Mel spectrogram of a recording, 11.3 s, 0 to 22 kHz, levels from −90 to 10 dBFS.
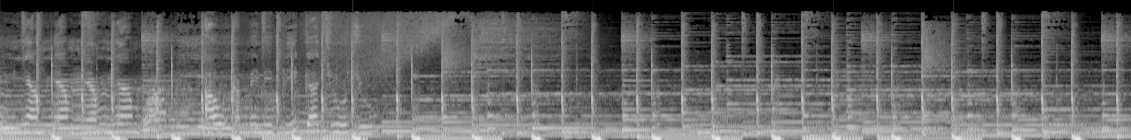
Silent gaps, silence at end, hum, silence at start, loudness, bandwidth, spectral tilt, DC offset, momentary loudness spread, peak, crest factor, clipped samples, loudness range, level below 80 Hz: none; 0 s; none; 0 s; -13 LUFS; 15.5 kHz; -5.5 dB/octave; under 0.1%; 5 LU; 0 dBFS; 10 dB; under 0.1%; 2 LU; -14 dBFS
